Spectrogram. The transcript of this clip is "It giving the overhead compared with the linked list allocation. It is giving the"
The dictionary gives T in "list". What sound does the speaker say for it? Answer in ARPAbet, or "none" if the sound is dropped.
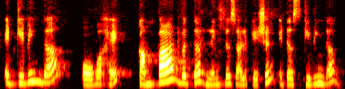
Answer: none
